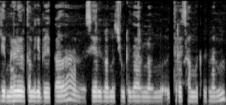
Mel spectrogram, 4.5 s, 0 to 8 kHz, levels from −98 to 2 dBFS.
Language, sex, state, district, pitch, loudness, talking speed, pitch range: Kannada, male, Karnataka, Dharwad, 130 Hz, -18 LUFS, 120 wpm, 125-130 Hz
